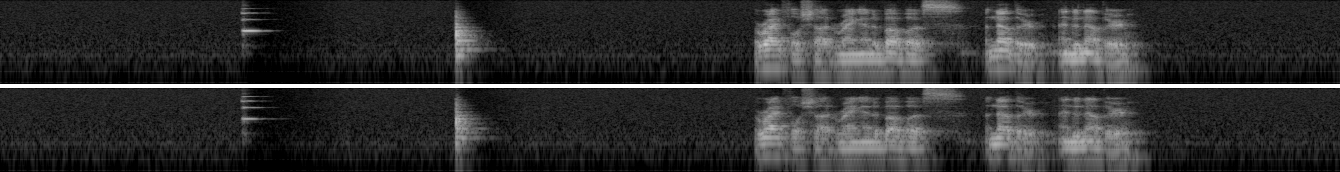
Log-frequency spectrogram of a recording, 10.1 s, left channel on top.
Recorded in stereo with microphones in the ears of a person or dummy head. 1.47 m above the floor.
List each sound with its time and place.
1.8 s a violin: 5° right (ahead or behind), 1.2 m
3.4 s a thud: 10° left (ahead or behind), 1.0 m
5.7 s a man speaking: 30° left (ahead or behind), 0.8 m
